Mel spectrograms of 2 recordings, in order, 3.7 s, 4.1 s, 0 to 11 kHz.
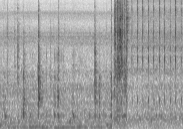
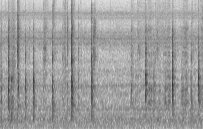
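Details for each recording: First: Bang & Olufsen Beocord 5000 vintage tape deck, new belt fitted: light crisp tick about six times a second in time with the drive, present forwards and backwards, seemingly from the pulley itself; later found wobbling with excessive runout. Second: Bang & Olufsen Beocord 5000 vintage tape deck after service with all new belts and demagnetized heads: crisp irregular clicks and clunks as the transport shifts, no squeal or drag, no squeaky parts; normal tape transport operation.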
